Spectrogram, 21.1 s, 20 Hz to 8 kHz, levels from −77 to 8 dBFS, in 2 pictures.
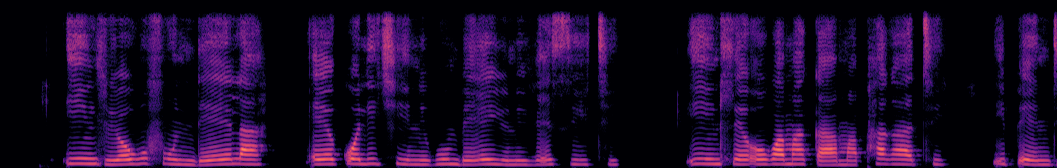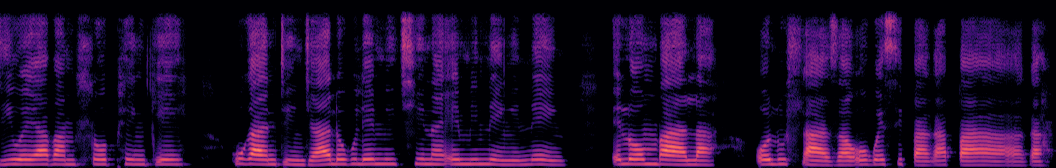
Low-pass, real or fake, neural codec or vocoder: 7.2 kHz; fake; codec, 24 kHz, 3.1 kbps, DualCodec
